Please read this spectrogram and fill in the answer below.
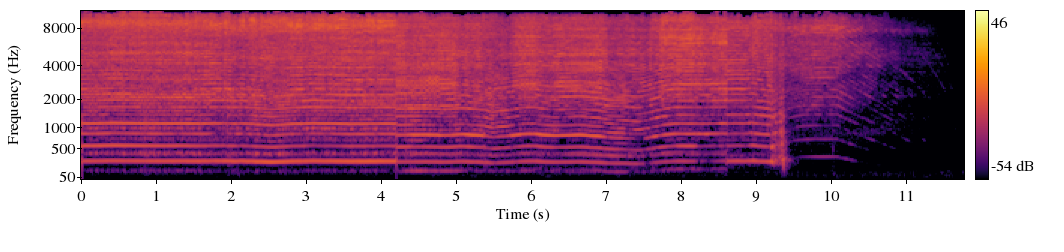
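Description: High-speed corded rotary tool cutting through the plastic seam of a car headlight housing: a steady high whine whose pitch dips several times midway. About nine seconds in it is switched off and the whine falls away as it spins down.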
